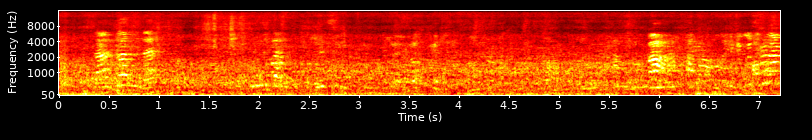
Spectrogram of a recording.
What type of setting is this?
residential area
